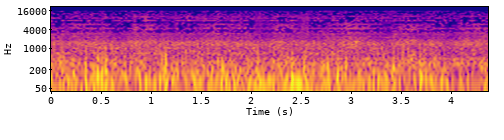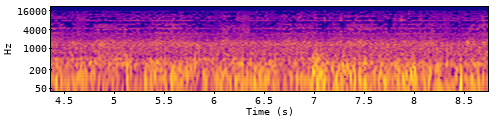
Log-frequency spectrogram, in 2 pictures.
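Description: Tyres roll steadily over pavement.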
